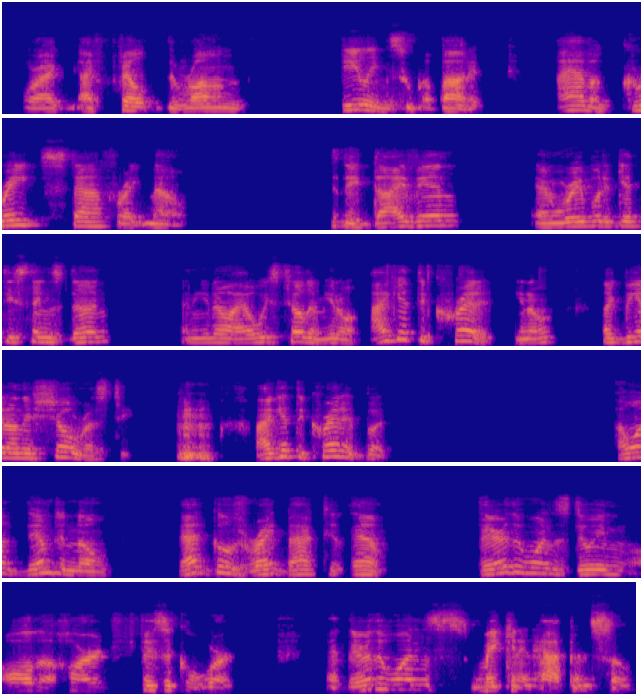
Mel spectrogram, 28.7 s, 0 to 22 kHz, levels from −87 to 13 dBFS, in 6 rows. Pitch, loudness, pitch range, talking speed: 160 Hz, -26 LUFS, 135-175 Hz, 170 wpm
